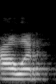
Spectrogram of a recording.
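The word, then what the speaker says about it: hour: vowel sound बासी पर एन आवर आवर आवर तो आवर पहला एच एस कसोनेंट लेकिन एस तो साइलेंट आवर शुभवे शुभला एन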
